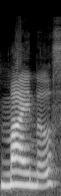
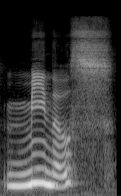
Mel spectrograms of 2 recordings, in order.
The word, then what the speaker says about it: Minos: Told us, for example, that the person we used to pronounce minus is actually pronounced minus.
